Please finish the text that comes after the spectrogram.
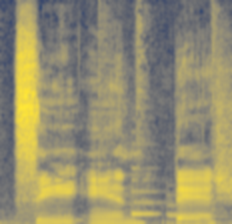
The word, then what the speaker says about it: CN-E: It's the Canon CN-E.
